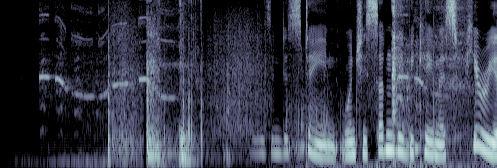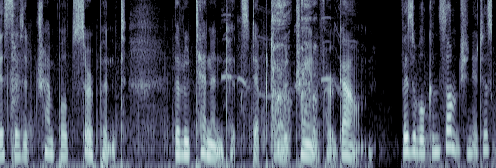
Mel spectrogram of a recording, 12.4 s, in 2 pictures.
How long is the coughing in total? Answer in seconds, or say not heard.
3 s.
